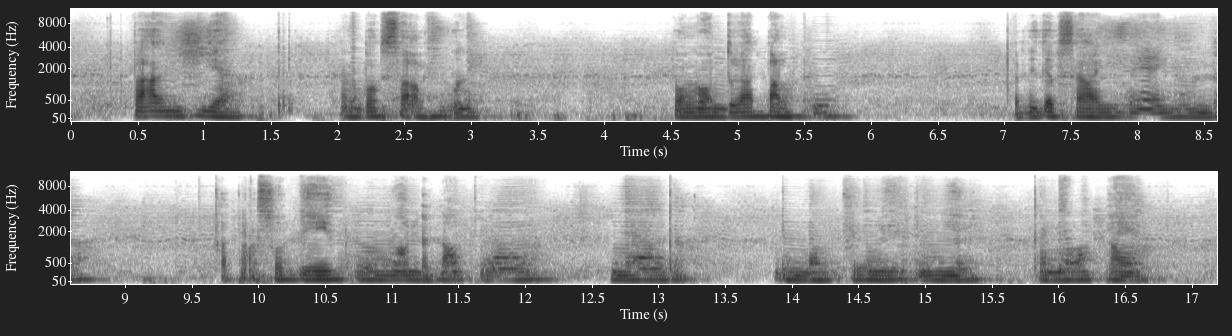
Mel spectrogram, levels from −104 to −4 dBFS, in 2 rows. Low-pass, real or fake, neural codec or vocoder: 10.8 kHz; fake; codec, 44.1 kHz, 1.7 kbps, Pupu-Codec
